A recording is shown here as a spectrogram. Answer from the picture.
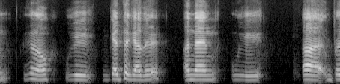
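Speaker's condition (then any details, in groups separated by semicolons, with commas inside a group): Cerebral palsy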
